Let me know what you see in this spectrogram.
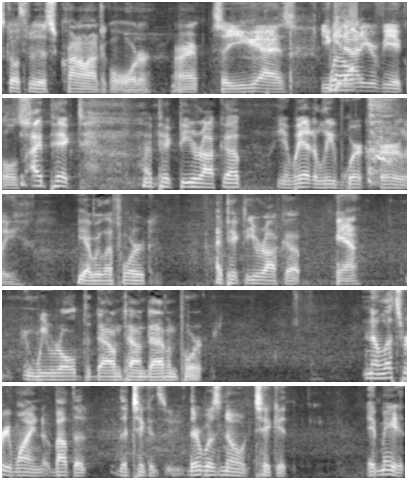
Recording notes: were on the ground at the rally and had some good conversations with people outside the theater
